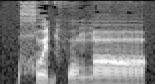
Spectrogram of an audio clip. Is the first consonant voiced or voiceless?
voiceless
